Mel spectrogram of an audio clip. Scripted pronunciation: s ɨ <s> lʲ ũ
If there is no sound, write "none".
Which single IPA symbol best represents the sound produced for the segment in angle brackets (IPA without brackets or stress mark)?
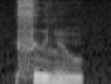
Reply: none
